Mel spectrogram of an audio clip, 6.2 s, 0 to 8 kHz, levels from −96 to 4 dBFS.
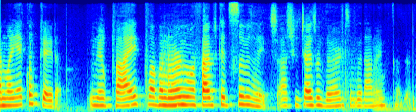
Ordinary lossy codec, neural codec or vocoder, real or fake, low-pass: none; codec, 16 kHz, 0.5 kbps, X-Codec, HuBERT features, trained on general audio; fake; 7.2 kHz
